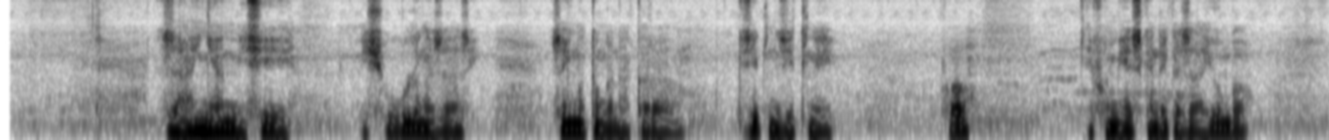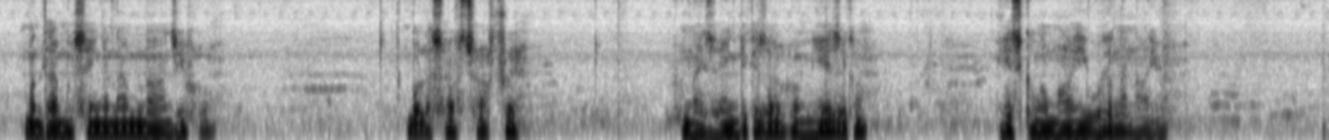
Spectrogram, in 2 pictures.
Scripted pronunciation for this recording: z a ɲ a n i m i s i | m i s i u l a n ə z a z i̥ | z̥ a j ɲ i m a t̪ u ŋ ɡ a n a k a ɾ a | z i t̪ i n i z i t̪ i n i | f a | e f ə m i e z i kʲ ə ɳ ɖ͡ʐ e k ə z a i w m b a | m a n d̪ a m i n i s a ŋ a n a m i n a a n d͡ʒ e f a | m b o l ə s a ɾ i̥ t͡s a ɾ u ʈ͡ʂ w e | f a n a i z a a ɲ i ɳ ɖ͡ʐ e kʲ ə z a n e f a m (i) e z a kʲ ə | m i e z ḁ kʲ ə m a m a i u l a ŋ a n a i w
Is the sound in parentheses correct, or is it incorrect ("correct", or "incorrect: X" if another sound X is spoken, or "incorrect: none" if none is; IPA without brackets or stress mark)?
correct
